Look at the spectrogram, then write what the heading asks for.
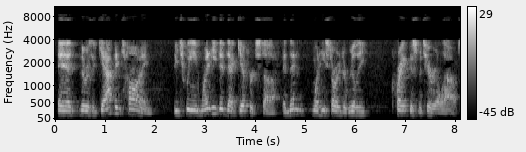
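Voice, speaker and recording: A man interviewing in a casual conversational way, with halting, reflective phrasing. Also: medium pitch. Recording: thin phone-like line.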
